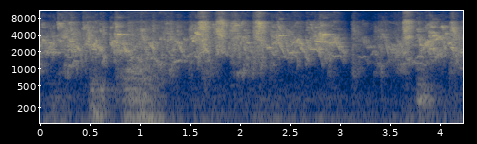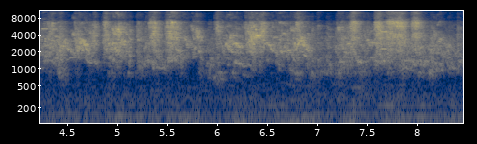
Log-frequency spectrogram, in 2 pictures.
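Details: Cute budgies in their morning routine give happy sounds: continuous high twittering and chirps from several birds, with faint low knocks early on.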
